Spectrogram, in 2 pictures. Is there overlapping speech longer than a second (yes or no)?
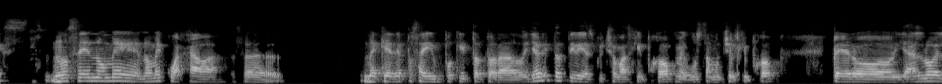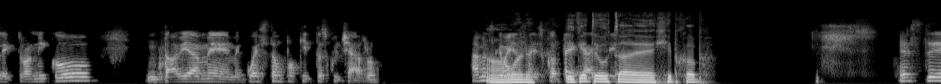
yes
